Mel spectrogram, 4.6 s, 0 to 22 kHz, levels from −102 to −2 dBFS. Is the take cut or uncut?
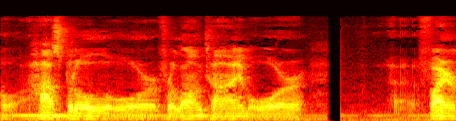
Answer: uncut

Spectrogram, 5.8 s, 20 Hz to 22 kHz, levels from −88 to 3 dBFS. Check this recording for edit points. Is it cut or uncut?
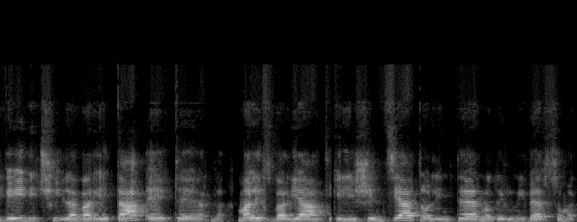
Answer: cut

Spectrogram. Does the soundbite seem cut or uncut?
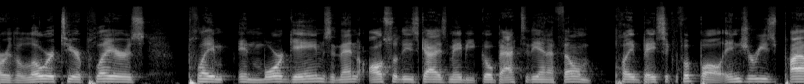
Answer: cut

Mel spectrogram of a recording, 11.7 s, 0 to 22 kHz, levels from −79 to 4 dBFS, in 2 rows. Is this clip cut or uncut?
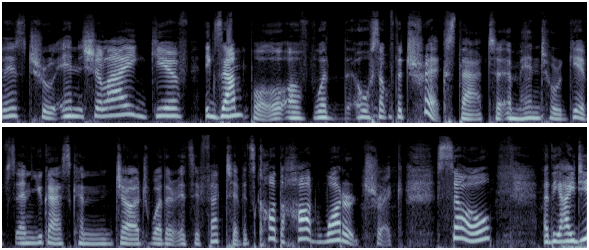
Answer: cut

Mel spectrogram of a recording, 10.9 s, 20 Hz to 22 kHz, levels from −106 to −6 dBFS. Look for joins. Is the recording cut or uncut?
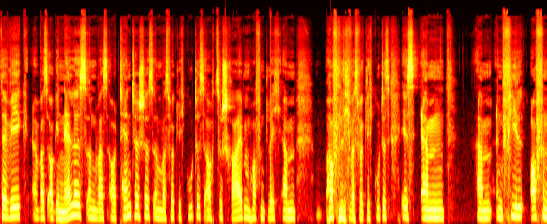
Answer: uncut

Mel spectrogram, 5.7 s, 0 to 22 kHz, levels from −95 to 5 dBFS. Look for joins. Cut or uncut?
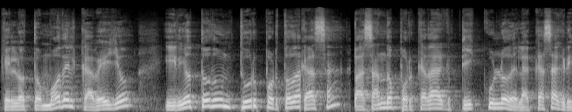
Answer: cut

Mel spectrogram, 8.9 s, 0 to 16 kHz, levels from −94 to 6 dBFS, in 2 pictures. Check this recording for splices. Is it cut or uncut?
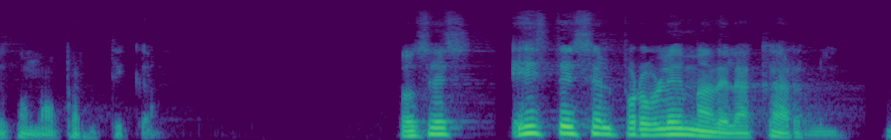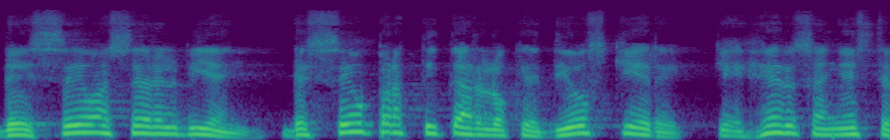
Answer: cut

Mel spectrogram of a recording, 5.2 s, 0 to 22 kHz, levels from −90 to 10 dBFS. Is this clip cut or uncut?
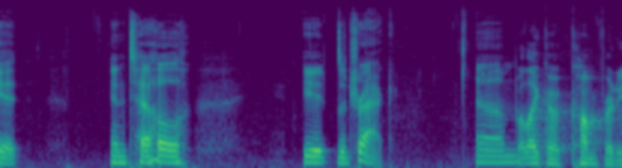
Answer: cut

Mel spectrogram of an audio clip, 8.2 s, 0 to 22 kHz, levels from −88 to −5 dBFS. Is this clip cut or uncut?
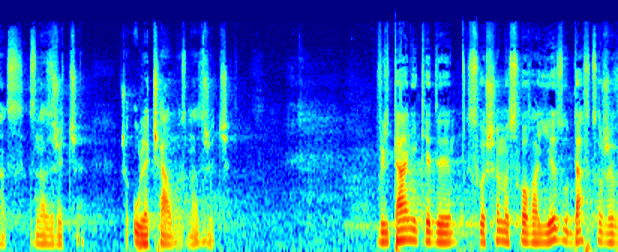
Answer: uncut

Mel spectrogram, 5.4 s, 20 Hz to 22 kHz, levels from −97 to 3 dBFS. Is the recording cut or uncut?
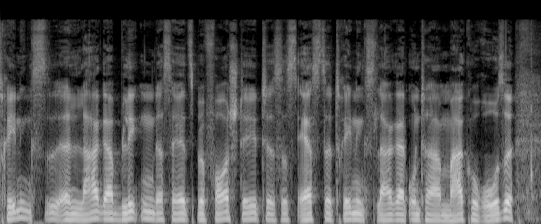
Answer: cut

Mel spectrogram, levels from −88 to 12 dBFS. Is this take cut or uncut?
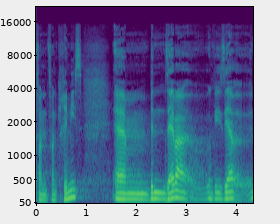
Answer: uncut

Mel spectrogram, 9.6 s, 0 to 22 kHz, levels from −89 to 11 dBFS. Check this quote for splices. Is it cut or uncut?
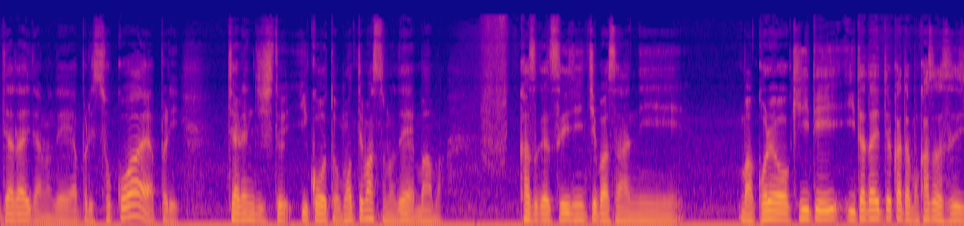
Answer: uncut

